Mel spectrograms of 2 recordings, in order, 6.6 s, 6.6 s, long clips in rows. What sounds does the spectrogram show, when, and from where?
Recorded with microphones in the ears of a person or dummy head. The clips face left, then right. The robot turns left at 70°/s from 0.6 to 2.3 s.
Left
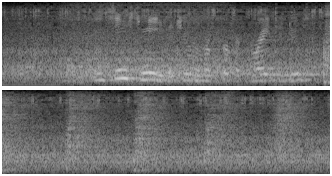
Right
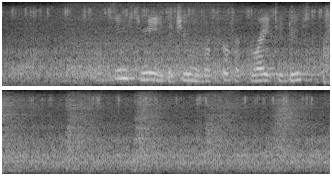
0.9 s a woman speaking: 25° left, 0.6 m; by 3.1 s 70° right, 0.6 m
3.2 s footsteps: 25° right (ahead or behind), 3.5 m; by 6.3 s 15° right (ahead or behind), 5.5 m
